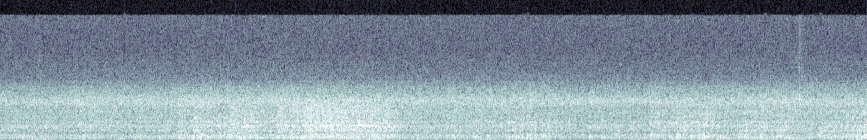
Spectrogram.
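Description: Steady background room noise: an even hiss with a faint low hum.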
